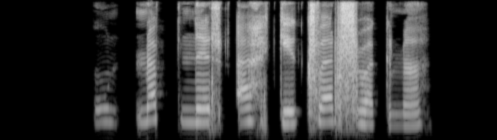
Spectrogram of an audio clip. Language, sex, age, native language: Icelandic, female, 7, Icelandic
